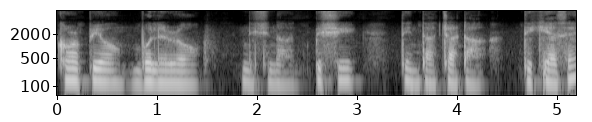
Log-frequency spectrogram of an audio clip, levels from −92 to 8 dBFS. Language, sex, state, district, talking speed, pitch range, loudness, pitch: Nagamese, male, Nagaland, Kohima, 90 wpm, 120-130 Hz, -22 LUFS, 125 Hz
